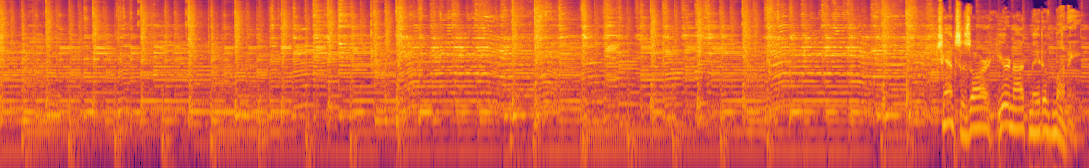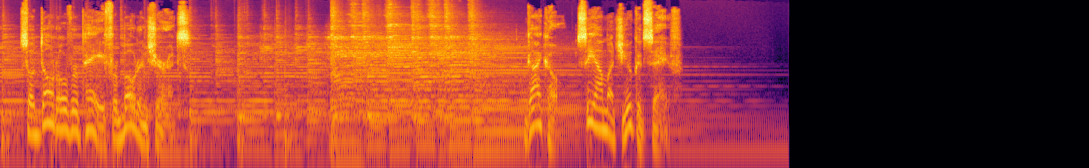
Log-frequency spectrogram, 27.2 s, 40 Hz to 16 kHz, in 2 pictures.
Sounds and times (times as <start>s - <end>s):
Music: 0.0s - 23.5s
Speech: 11.7s - 16.0s, 20.2s - 22.2s.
